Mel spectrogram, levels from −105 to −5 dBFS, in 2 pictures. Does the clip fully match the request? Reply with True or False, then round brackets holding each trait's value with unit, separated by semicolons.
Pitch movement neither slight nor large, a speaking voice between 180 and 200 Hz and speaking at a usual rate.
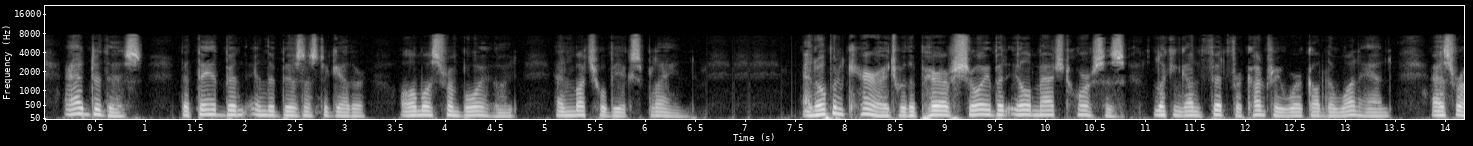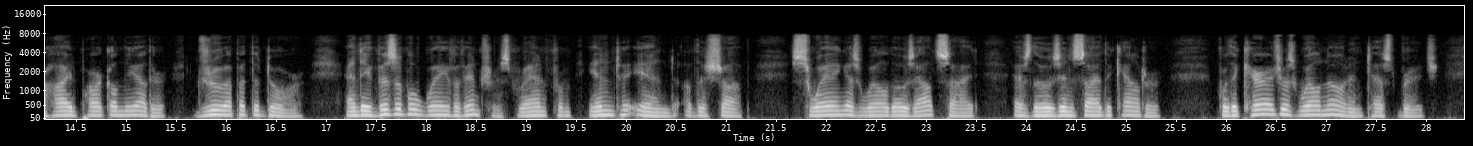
False (3.3 semitones; 140 Hz; 180 wpm)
